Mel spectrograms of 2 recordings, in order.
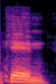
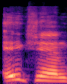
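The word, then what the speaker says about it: Achane: Aan, I always want to call him McCain, but Achan got it done, man.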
